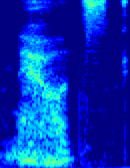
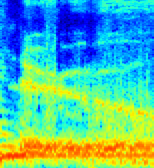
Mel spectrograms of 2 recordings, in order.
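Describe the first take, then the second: First: Breathy whispered word. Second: Mock seductive breathy voice; sexy voice. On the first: Pretend. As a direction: whisper it like a secret. Whispered teasing. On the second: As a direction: say it sexy, half-joking. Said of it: "That was my sexy voice".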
